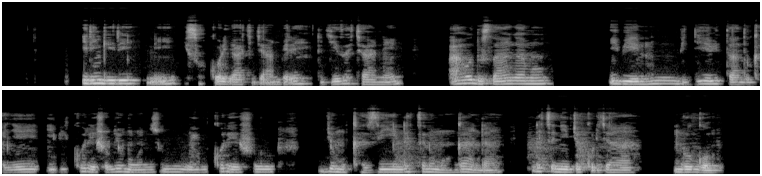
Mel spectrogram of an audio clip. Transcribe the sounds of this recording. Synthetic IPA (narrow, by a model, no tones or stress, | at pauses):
iɾiŋɡiɾinḭːso̞kʰo̰ɾɟaciɟa̰ːmbe̞̰ɾʔe̞ɾɟiːzacaːne̞ | a̰ho̞dusaːŋɡamo̞ | iβiːn̥huβiɟiːje̞βitaːndukʰaɲe̞iβikʰo̞ɾe̞ːʃo̞bjomuːnzuiβikʰo̞ɾe̞ːʃo̞ | bjomukʰazinde̞t͡se̞nomuːŋɡaːnda | nde̞t͡se̞nibɟo̞kuɾɟa | muɾuɡo̞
